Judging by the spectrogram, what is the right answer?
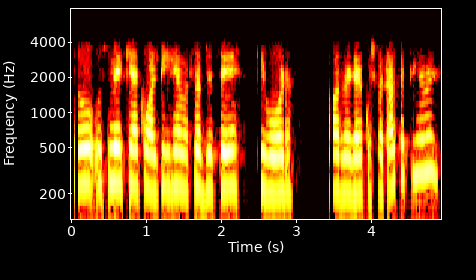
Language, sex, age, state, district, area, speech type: Hindi, other, 30-45, Uttar Pradesh, Sonbhadra, rural, conversation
